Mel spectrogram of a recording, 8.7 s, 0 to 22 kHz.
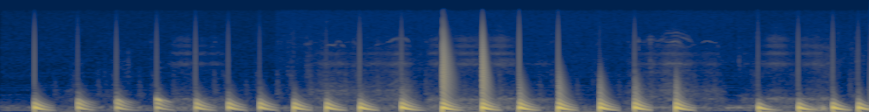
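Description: Behringer Pro-1 analog synthesizer patched as a kick drum, playing a steady run of short kicks a little over twice a second, each a quick downward pitch sweep. Its filter and resonance are being turned as it plays, and a few hits about halfway through come with a brighter click.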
